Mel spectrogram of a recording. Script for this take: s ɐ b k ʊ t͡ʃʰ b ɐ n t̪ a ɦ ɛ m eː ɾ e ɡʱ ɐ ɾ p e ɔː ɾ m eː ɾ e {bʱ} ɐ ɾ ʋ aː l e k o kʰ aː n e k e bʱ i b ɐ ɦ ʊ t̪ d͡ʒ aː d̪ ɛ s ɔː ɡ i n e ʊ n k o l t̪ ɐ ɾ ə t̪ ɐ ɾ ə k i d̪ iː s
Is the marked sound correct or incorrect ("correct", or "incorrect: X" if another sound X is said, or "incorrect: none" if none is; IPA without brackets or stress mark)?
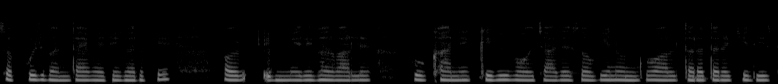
incorrect: ɡʱ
